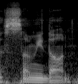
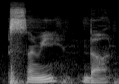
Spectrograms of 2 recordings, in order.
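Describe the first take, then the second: First: Said in the usual way. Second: संविधान broken up as संवि, धान; slow dictation. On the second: Shown as a demonstration. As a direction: dictate संविधान slowly, piece by piece. Teacher dictates term in parts. (धीरे, टुकड़ों में लिखवाते हुए)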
